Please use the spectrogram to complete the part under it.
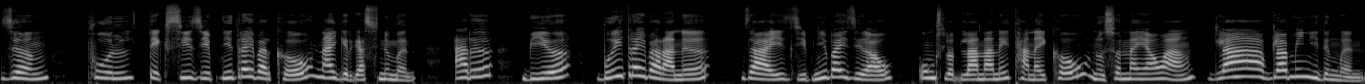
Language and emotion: Bodo, happy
